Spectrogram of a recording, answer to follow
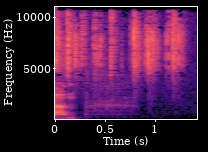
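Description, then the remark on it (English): Four red action dice rattle and clatter in quick, irregular bursts as they are rolled during a board game, fairly loud, after a brief voiced sound at the start. “So I'm going to roll my action dice. I've got 4 red dice.”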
